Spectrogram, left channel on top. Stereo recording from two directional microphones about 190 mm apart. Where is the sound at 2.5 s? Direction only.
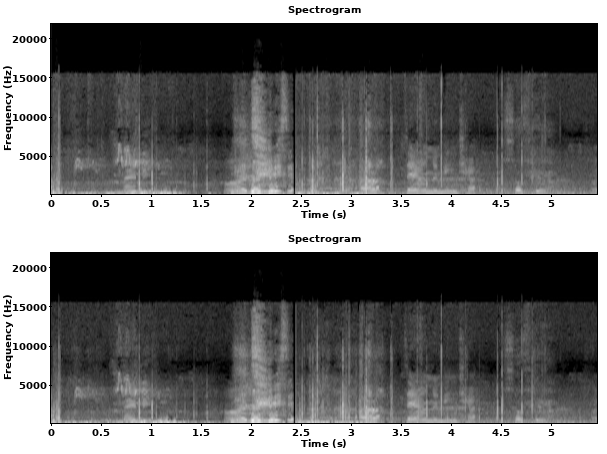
70° left (ahead or behind).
